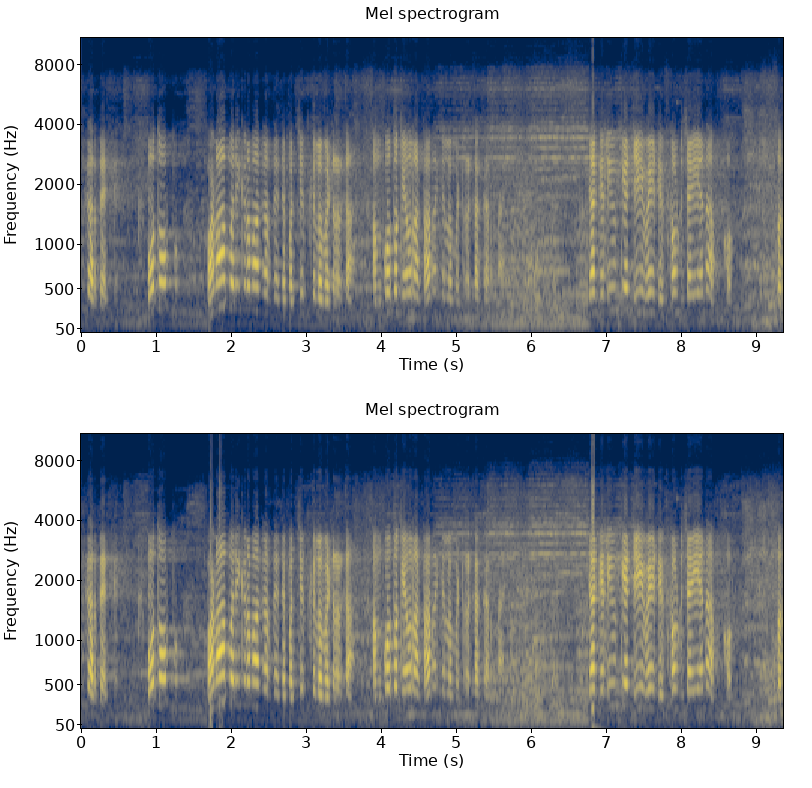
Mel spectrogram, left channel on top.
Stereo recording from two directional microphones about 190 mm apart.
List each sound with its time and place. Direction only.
0.0 s a man's voice: 25° left (ahead or behind)
6.7 s speech: 25° left (ahead or behind)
